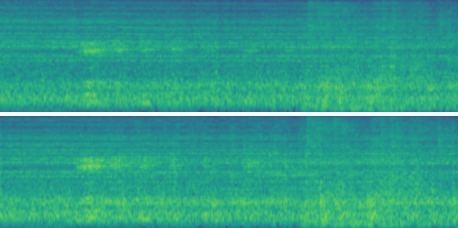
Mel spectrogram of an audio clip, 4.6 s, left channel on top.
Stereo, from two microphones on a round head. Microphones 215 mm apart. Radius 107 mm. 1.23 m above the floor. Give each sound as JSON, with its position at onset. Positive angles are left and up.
{"t": 0.8, "sound": "laughter", "side_deg": -35, "distance_m": 2.5}
{"t": 3.0, "sound": "writing", "side_deg": -45, "distance_m": 4.5}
